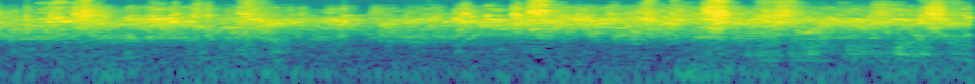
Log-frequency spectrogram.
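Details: Pet budgies giving a steady stream of high, grating chatter, rapid squeaks and clicks layered without a break, with a brief louder chirp burst midway.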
